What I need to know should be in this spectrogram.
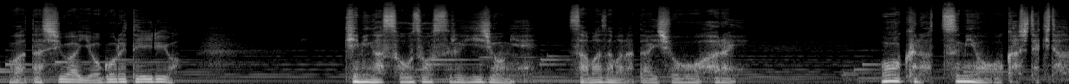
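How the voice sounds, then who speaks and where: A man voicing a melancholy, self-loathing gentleman in a story game, speaking sorrowfully and at times dropping to a soft whisper. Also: lowish voice, unhurried, pauses often, lightly acted. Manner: sorrowful, pained, drops to whispers. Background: game background music.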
